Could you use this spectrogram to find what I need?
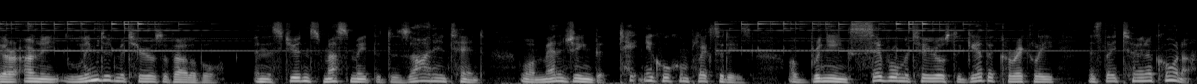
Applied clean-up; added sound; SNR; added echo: none; Bell; 16 dB; none.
